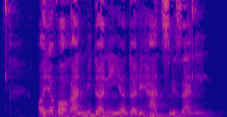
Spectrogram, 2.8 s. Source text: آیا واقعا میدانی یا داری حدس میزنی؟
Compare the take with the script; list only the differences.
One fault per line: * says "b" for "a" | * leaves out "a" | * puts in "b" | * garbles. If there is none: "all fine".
all fine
